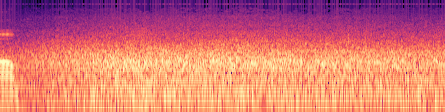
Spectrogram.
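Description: Steady rush of car traffic passing on a busy road nearby.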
